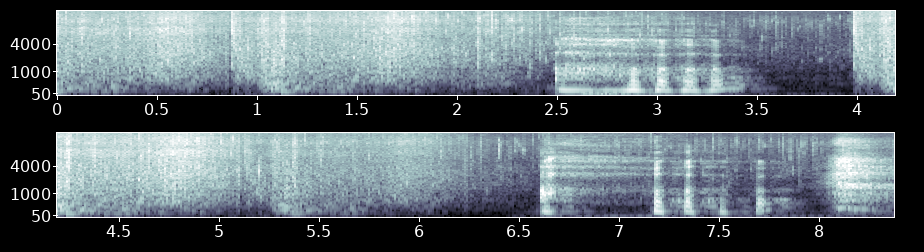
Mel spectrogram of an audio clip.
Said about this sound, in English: Having such a happy dum-dum time, bouncing in the waves, creating more waves. Do you think we could create a tidal wave? Let's try.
